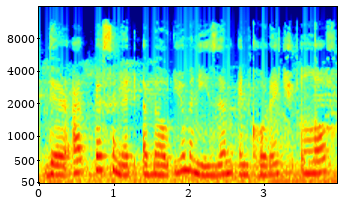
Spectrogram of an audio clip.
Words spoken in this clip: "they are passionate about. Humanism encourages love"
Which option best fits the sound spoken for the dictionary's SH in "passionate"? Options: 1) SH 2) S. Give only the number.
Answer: 2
